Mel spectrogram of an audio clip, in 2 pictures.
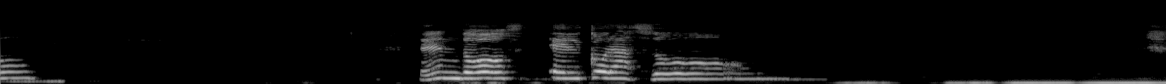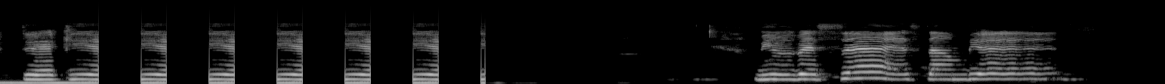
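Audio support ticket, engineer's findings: Channel delay (comb filtering), 6.60–7.99 s. Dull top end, notch near 10 kHz. One channel lags about two samples. Mono sum cancels shared content.

Stutter with silent gaps, 12.64–16.51 s. 250 ms fragment repeats five times, 430 ms digital silence between. Likely player stall, retry replaying last buffer. Audio lost.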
